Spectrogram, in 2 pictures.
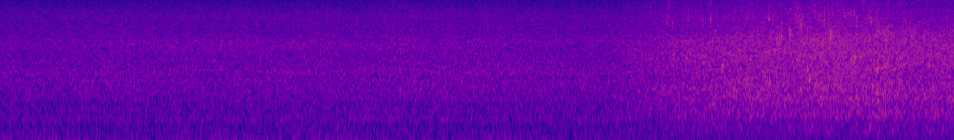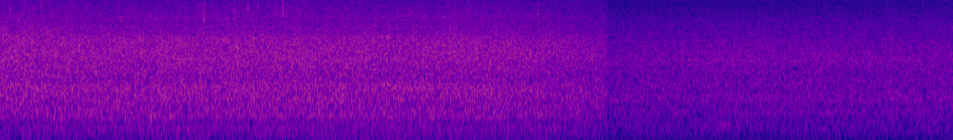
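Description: Rushing river water, a steady hiss. It grows louder about three seconds in, while the swirling current is close, and drops back abruptly near the end.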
